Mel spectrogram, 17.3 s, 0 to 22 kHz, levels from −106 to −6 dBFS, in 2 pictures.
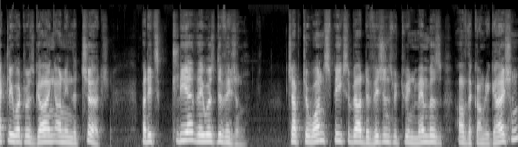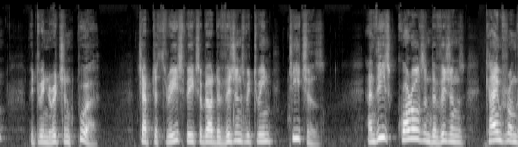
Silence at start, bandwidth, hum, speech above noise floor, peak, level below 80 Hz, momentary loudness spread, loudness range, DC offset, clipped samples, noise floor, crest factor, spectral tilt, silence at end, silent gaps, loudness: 0 s; 16 kHz; none; 46 dB; -4 dBFS; -72 dBFS; 13 LU; 3 LU; under 0.1%; under 0.1%; -69 dBFS; 20 dB; -6 dB/octave; 0 s; none; -23 LUFS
